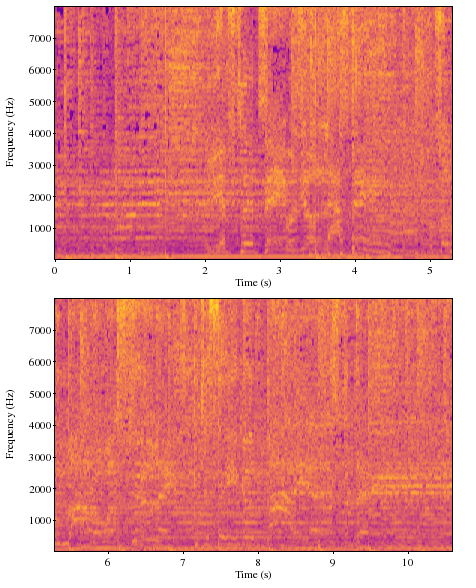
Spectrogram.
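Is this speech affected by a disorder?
No.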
